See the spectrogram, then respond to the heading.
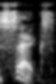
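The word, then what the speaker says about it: CeX: Then we went to Sex. That's how you pronounce Computer Exchange.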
